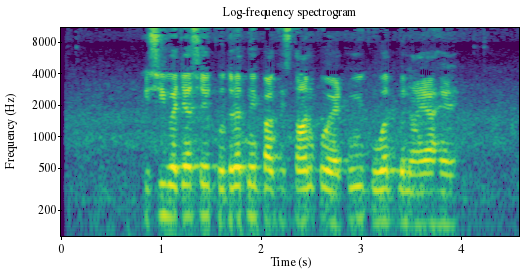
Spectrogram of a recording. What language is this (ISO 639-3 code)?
urd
